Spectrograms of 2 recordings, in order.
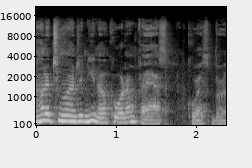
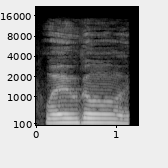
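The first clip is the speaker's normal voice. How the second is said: stern grandpa; 6 semitones lower than usual. Retold or imitated. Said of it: "he's like".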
